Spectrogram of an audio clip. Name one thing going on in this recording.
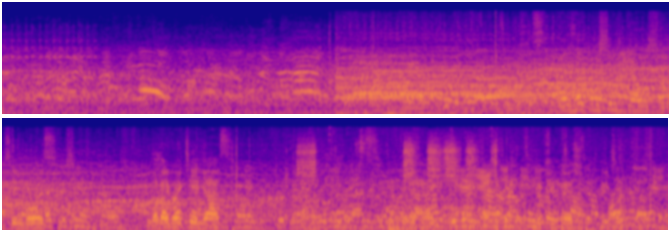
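A crowd of people talks and cheers outdoors.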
